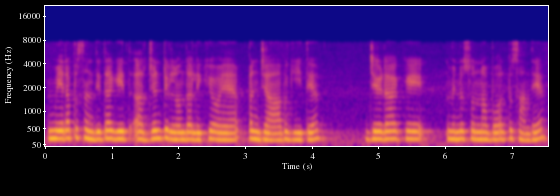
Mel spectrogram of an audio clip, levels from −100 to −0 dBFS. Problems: background sounds at intervals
